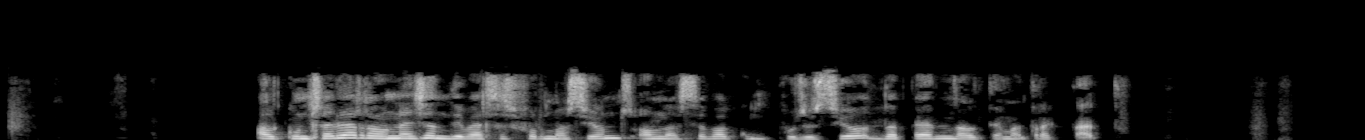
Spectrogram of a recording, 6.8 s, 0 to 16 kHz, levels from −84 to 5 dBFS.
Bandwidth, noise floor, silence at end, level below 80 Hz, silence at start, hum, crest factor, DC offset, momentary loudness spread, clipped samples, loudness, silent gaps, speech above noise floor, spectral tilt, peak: 8.4 kHz; -67 dBFS; 1.35 s; -60 dBFS; 0.05 s; none; 16 dB; under 0.1%; 11 LU; under 0.1%; -16 LUFS; 0.36-0.40 s, 0.46-0.52 s, 0.65-0.72 s, 0.87-1.28 s; 51 dB; -3 dB/octave; -2 dBFS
